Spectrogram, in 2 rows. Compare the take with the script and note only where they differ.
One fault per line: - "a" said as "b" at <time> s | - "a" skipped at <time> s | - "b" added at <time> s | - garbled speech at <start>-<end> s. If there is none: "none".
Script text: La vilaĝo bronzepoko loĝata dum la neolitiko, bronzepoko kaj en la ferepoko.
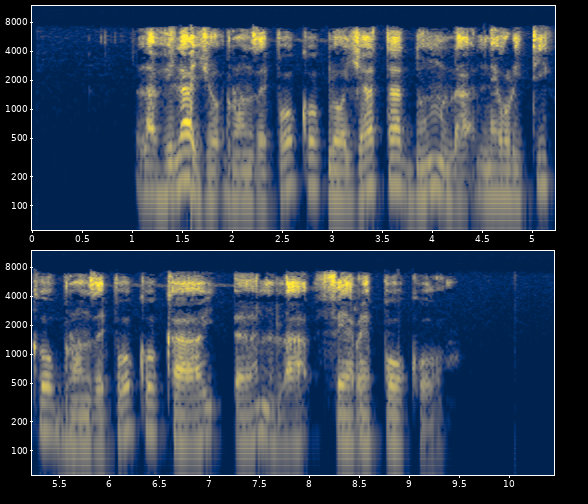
none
